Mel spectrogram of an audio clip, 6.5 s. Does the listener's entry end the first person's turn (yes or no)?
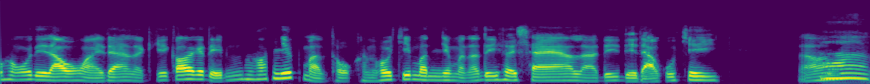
yes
